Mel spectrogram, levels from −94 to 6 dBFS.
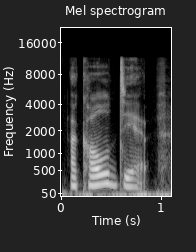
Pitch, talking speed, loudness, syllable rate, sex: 180 Hz, 165 wpm, -16 LUFS, 4.4 syllables/s, female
